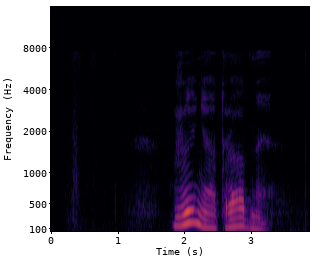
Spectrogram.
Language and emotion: Russian, sad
